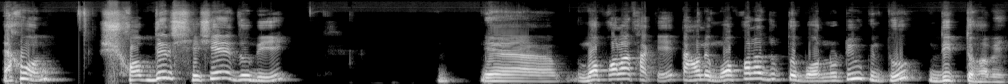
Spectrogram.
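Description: A man teaching a pronunciation lesson, addressing students directly, explaining step by step and slowly drawing out example words. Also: high voice, very animated. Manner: slow, drawn-out repetition of example words. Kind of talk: Bengali grammar lesson.

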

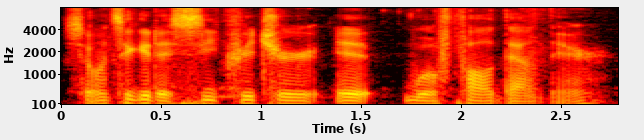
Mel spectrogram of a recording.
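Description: Thinking aloud mid-game, a young tutorial creator gives a loose, casual walkthrough crowded with fillers. His lowish, slightly bright voice has vocal fry, fairly even intonation and a fairly quick delivery.

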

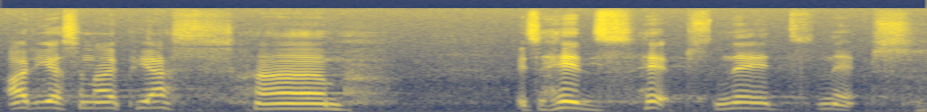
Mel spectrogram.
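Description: A man's voice: high voice, slow. A man giving a technical conference talk, casual and wry, often restarting words. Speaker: conference speaker. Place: large conference hall. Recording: reverberant hall with faint hiss.

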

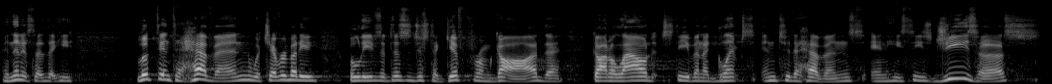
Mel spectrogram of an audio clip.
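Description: Man, pastor, conversational sermon, checks in with listeners, slightly high voice, long church reverb. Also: moderate pace, a bit bright. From West Texas. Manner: conversational, often checks in with "right?". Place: church sanctuary.

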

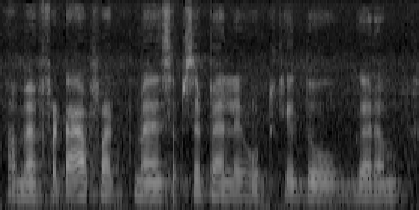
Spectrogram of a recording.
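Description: A woman in her thirties, a mother, narrating her busy morning in a casual daily vlog, chatty and hurried. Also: fairly low pitch, level tone, gravelly, darkish tone, a little hiss or hum. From Uttarakhand, India. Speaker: vlogger, mother of two.

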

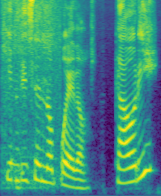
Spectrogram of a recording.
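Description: A woman's voice: a little high, very animated, takes it slowly, soft background music. A woman teaching English to young children in an online class, patiently repeating each phrase in Spanish. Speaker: primary school English teacher.

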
